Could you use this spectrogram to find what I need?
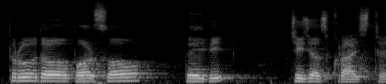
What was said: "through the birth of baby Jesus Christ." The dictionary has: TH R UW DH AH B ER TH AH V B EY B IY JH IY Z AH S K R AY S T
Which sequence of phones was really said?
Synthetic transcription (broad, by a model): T R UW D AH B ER S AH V B EY B IY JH IY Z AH S K R AY S T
